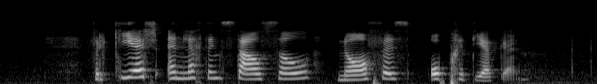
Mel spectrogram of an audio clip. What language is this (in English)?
Afrikaans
